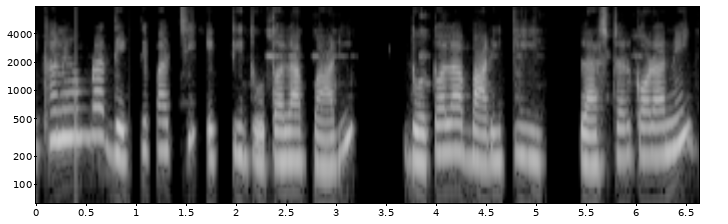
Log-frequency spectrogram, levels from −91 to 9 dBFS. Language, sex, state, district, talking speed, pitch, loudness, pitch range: Bengali, female, West Bengal, Jhargram, 115 wpm, 200 Hz, -25 LUFS, 180-235 Hz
